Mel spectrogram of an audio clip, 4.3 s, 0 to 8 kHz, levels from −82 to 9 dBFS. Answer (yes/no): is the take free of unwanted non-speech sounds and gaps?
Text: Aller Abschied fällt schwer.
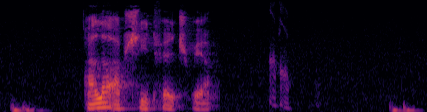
no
